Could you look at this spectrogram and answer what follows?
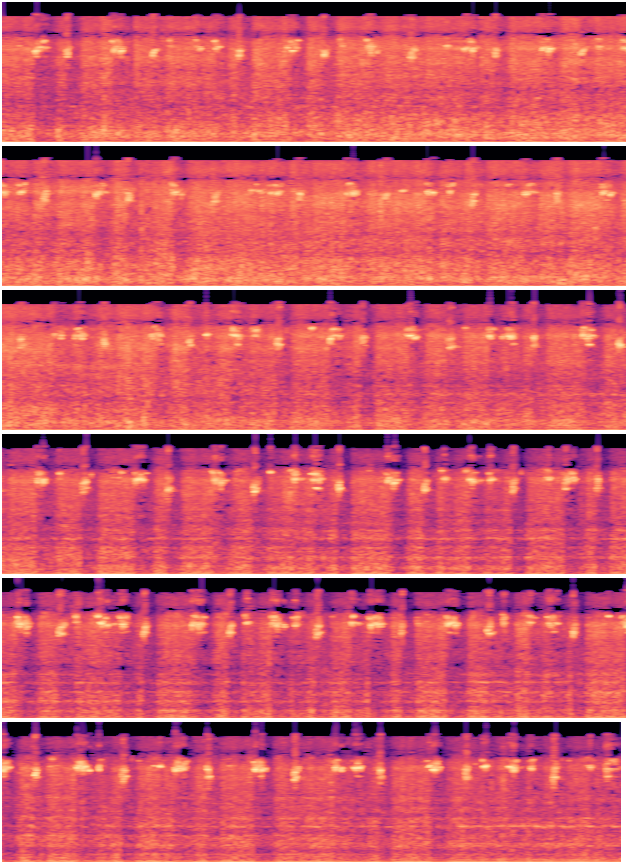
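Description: A New Holland tractor's diesel engine runs steadily, driving a belt-driven water pump through its PTO shaft, with a rapid, continuous ticking clatter from the pump drive. For roughly the first ten seconds, muddy water gushing from the pump's outlet pipe adds a rushing sound.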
